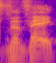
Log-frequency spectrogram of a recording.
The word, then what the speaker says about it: Vivek: open up I say my name's Vivek it rhymes with cake it ain't about thee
